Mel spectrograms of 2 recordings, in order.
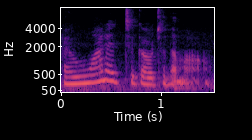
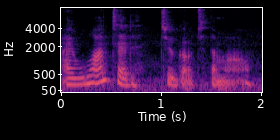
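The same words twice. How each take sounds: First: The sentence is fast with a reduced ending. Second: The sentence is slow with a full ending. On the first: "you're going to say it fast" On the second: "instead of"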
